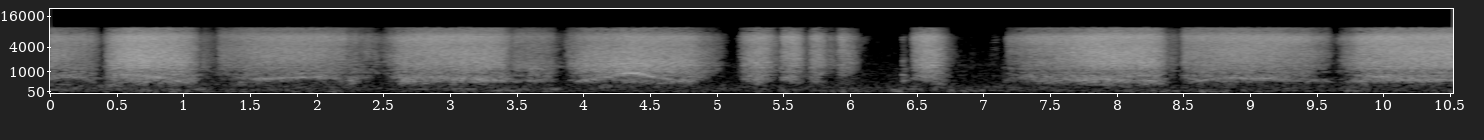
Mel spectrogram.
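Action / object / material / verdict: scrape / wool woven rug / wool / none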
